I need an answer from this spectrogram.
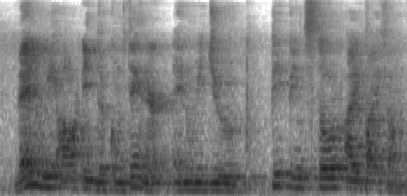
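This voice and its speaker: With a French accent, a man talks at a fairly slow pace and a medium pitch with ordinary pitch variation, amid audible room echo and noticeable background noise. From France. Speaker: software engineer, conference speaker. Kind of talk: technical talk. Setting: meetup with audience. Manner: hesitant, many fillers.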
